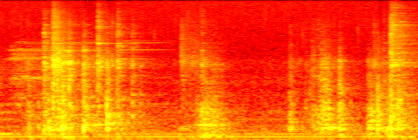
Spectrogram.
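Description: Beef and potatoes in a spicy sauce are stirred in a metal pot, giving repeated close clanks and scrapes of a utensil against the sides in an uneven rhythm, with no talk.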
